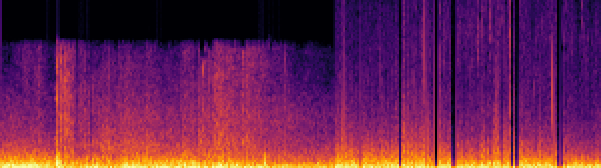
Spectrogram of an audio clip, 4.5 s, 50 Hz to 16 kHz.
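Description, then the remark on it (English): A huge, sustained explosive roar from about 2,750 tons of improperly stored ammonium nitrate exploding in the port of Beirut, Lebanon, on 4 August, loud, with rumbling low-end blast energy and crackling bursts, shifting midway as the blast wave rolls through the city; no voices are heard. “On the 4th of August last year, Lebanon's capital, Beirut, was devastated by one of the largest non-nuclear explosions in history.”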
